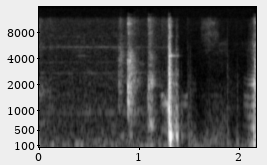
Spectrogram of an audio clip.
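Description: Three short knocks in quick succession about a second in, the last the loudest, against near silence.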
